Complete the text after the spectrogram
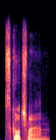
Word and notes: Scotchman: British English

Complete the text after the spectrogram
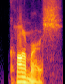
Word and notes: commerce: American English

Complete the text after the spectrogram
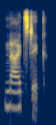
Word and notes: nightstick: Indian

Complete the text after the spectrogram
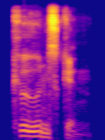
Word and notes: coonskin: British English

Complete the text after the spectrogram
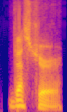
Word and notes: vesture: American English

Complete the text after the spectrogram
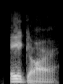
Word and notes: agar: American English

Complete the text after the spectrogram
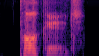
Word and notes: pocket: British English

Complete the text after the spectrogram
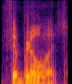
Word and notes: fibrillate: American English

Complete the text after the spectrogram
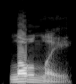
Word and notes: lonely: American English

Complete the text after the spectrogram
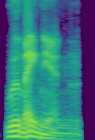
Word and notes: Romanian: British English

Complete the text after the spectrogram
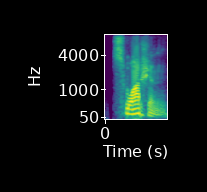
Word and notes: suasion: American English

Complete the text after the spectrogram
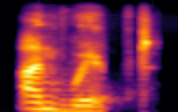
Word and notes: unwhipped: Indian

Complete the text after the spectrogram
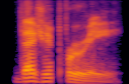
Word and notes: vespiary: American English

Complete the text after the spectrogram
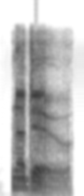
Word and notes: nardoo: British English

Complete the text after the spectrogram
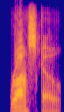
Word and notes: roscoe: American English

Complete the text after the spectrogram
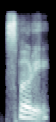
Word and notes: spurry: Indian

